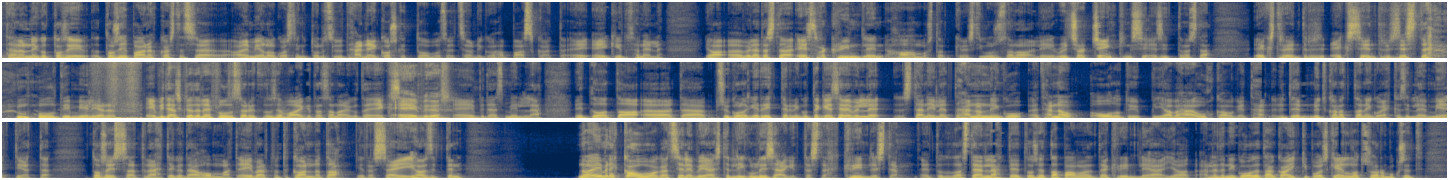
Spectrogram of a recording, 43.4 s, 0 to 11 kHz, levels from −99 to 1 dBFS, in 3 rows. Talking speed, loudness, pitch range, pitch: 160 wpm, -21 LUFS, 100-130 Hz, 110 Hz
